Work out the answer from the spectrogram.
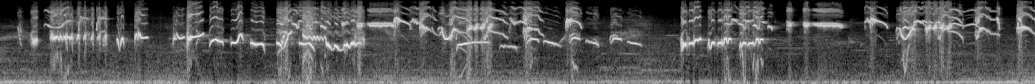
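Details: On a mountain slope, an orange-headed thrush sings to draw other birds into singing: energetic strings of high whistles, downslurred notes and sharp chips in several bursts with brief silences between.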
